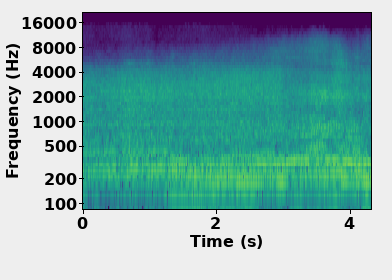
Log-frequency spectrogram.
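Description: Stadium Super Truck racing at speed on the Adelaide 500 street circuit, a loud continuous engine roar with rising revs as it charges toward a corner, no commentary over it.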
